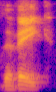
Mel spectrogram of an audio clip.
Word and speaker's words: Vivek: His name is pronounced Vivek, not Vivek. I thought it was pronounced Vivek. It's pronounced Vivek.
